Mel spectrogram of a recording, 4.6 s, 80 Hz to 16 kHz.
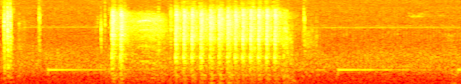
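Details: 2006 Chevy Cobalt 2.2, customer complaint of dragging crank and sometimes no start, battery in trunk, cause (alternator, starter or battery) not yet found: starter grinds through lazy, uneven chugs about three per second; slow cranking.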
